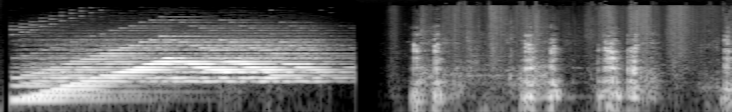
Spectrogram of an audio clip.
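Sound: pig grunting and oinking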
